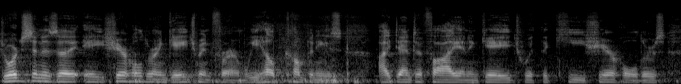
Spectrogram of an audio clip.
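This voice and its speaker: A man with a New York accent at a fairly quick pace, with fairly even intonation. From US, New York. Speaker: corporate executive, panelist. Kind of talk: panel discussion.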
